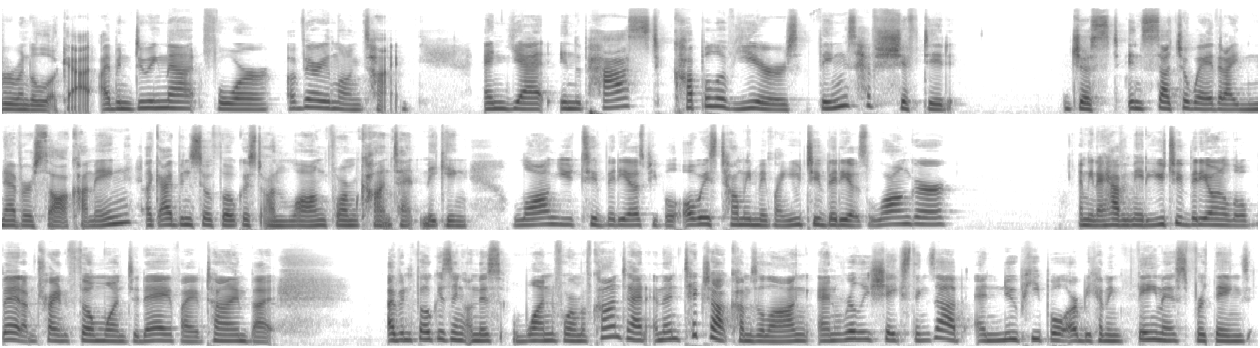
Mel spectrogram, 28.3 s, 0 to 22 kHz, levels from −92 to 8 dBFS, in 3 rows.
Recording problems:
abrupt cut into speech; at the start

